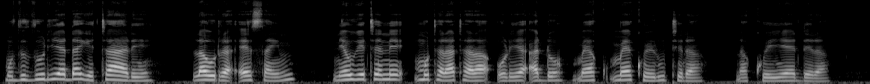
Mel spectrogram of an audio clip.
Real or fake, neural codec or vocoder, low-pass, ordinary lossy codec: real; none; none; none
